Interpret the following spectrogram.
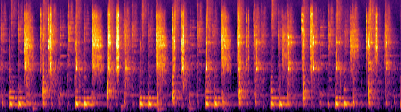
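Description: Latin percussion groove: congas and timbales keep up a steady pattern of pitched drum strokes with claves, joined by a quijada (donkey-jawbone rattle) played with a stick, its loose teeth rattling in time.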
